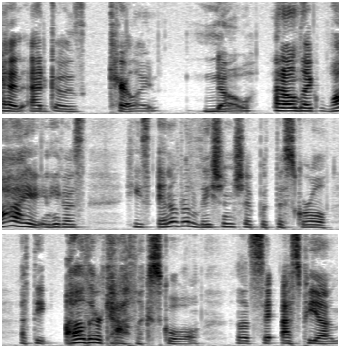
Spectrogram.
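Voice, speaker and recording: A woman with a plain, everyday voice speaks at a fairly high pitch and a moderate pace with fairly even intonation, on a very clean recording with a silent background. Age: young. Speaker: student storyteller. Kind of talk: interview storytelling.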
